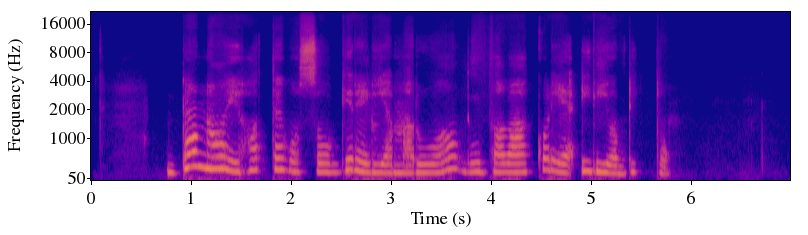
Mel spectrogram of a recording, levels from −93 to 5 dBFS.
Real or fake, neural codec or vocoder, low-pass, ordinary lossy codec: fake; codec, 44.1 kHz, 2.6 kbps, DAC; none; none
